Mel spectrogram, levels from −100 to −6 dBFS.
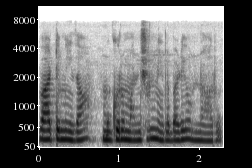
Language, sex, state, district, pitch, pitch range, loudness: Telugu, female, Telangana, Hyderabad, 200 Hz, 195-210 Hz, -17 LUFS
